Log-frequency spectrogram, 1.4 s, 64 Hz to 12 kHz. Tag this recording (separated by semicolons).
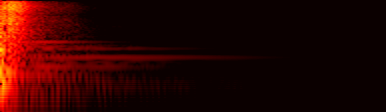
1-shot; drum; multisample; snare; velocity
